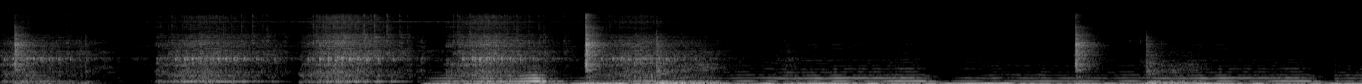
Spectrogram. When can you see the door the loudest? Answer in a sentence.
The volume of the door peaks at 6 seconds.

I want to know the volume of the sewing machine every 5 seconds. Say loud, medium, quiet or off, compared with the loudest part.
loud, loud, off.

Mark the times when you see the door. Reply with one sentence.
You can hear the door from 0.1 to 0.9 s, from 5.8 to 7.2 s and from 10.7 to 12.1 s.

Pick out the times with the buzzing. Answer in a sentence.
You can hear the buzzing from 4.2 to 13.5 s.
